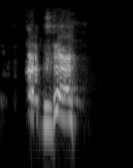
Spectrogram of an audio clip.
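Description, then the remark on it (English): A short vocal burst of a person laughing and coughing at the same time: a strangled laugh breaking into a cough, voiced and choppy across a few quick pulses, then silence. “I just laughed and coughed at the same time.”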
